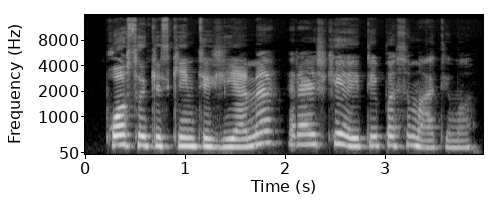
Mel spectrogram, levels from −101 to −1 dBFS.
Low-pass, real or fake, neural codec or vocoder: 14.4 kHz; real; none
